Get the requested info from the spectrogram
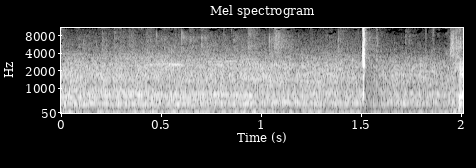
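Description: A wooden bat cracks once against a pitched baseball about one and a half seconds in, sending it on the ground, over the steady noise of the ballpark crowd.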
